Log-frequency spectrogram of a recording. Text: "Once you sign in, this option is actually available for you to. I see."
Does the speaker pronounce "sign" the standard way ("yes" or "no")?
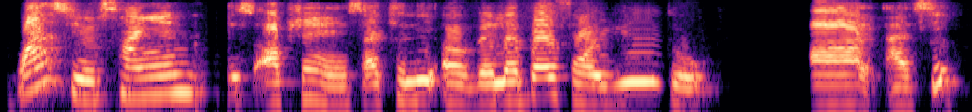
no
